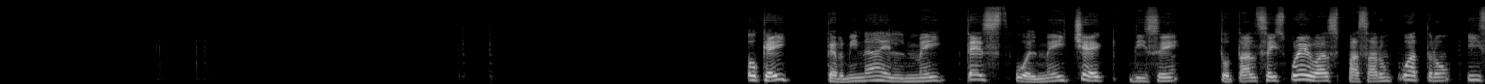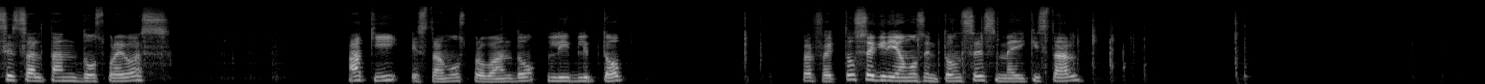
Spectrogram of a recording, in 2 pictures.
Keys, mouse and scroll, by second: 1.4-3.0 scroll up 1, 3.0-3.9 scroll down 1, 19.6 click, 20.8 Up, 22.2 Down, 23.7-26.6 typing, 27.1 Return.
